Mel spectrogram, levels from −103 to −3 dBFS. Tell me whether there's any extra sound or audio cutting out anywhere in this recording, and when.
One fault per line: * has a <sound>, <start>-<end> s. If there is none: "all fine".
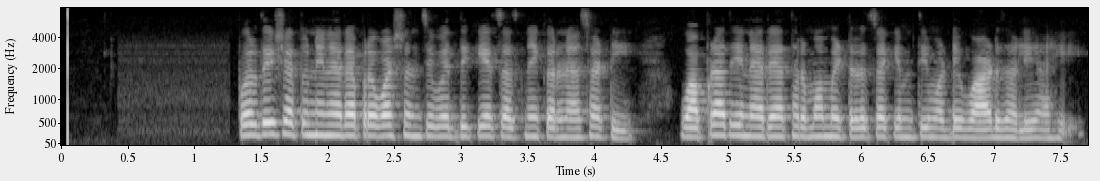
all fine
